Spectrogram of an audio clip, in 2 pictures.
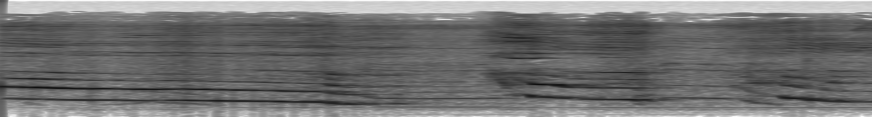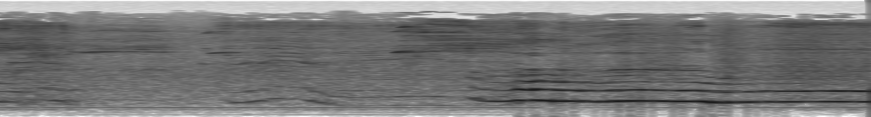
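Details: A Great Dane, left alone while its owner is away, gives long, wavering howls that slide downward, with brief whimpering breaks between them.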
